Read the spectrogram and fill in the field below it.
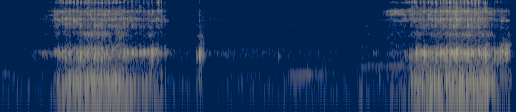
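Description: Two long, loud, buzzing snores on breathing in, with quiet breathing between them; ordinary heavy snoring.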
